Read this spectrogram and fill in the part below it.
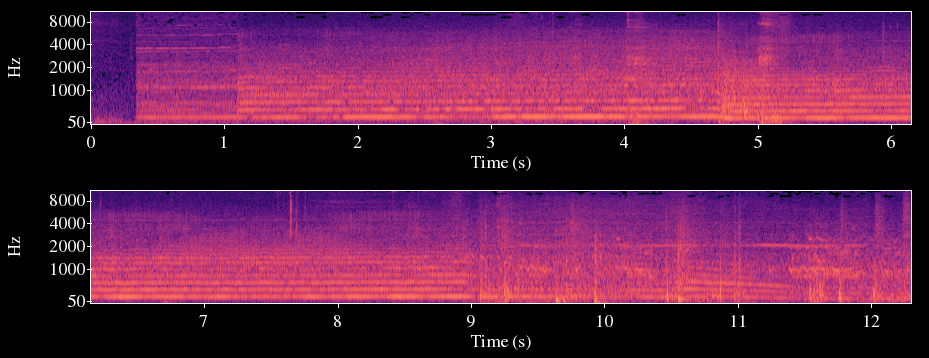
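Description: Lada race car lapping the Salzburgring in a racing video game, the engine droning loud and close, pitch stepping up through the gears then dropping, with tire squeal and skids toward the end.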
